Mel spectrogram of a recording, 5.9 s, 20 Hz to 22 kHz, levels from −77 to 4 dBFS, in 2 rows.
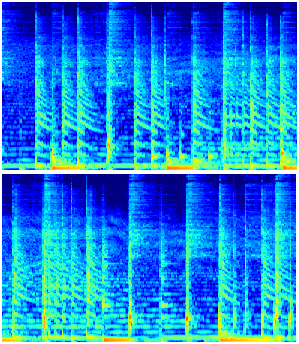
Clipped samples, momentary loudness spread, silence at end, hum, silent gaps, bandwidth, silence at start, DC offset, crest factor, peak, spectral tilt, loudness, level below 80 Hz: under 0.1%; 4 LU; 0 s; none; none; over 20 kHz; 0 s; under 0.1%; 20 dB; -2 dBFS; -4.5 dB/octave; -23 LUFS; -26 dBFS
